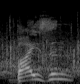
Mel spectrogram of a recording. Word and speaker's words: Bison: And oh yeah, it's bison with a Z. Bison. Bison, not bison. Is that why I have no idea? Like, I don't know why. Go Bison, that's just the way it is. I like it. Yeah. Joey, that's just the way it is. That's just the way it is. Well, it's spelled B-I-S-O-N, but it's Bison.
